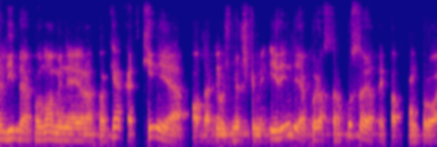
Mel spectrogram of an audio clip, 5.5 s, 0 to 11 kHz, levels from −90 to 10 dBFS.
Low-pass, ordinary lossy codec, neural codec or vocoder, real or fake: 9.9 kHz; Opus, 16 kbps; none; real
